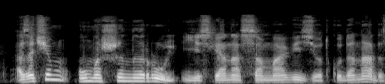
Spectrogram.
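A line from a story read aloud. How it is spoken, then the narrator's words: Plain question. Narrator (Russian): спросил Пестренький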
